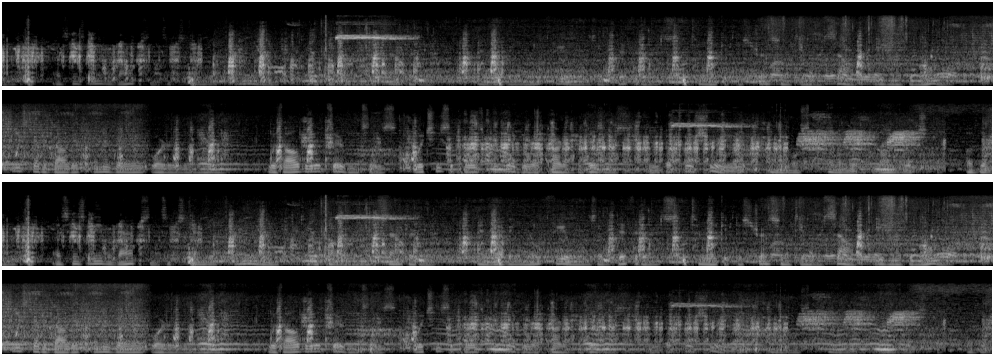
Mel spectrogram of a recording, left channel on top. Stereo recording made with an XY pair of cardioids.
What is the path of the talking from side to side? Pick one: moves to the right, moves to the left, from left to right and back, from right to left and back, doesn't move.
moves to the left.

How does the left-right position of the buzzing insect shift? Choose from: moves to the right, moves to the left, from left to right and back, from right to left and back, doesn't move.
from right to left and back.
